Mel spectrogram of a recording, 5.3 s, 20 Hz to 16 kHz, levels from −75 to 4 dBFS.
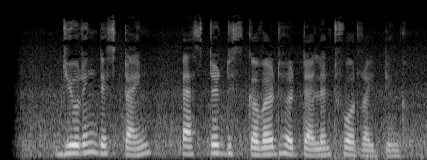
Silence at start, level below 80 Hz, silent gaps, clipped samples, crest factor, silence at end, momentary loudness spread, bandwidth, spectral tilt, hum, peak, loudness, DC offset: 0.25 s; -50 dBFS; none; under 0.1%; 16 dB; 0 s; 15 LU; 10.5 kHz; -6 dB/octave; none; -2 dBFS; -17 LUFS; under 0.1%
